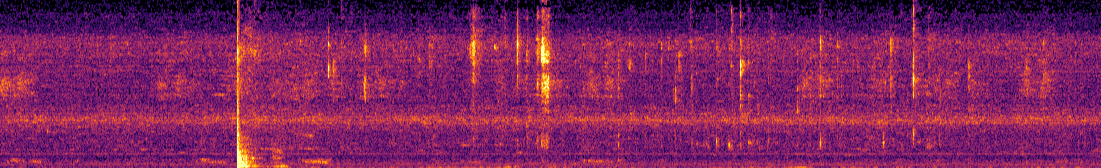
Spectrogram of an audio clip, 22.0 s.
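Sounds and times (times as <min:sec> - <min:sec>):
faint steady hum: 0:00.0 - 0:22.0
person chewing: 0:06.6 - 0:11.1, 0:12.2 - 0:16.9, 0:17.5 - 0:19.6
wet mouth clicks: 0:12.3 - 0:16.8, 0:17.6 - 0:19.5.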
